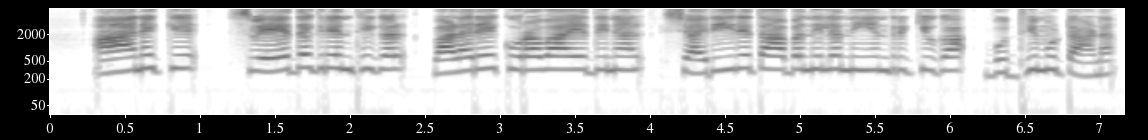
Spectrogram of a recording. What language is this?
Malayalam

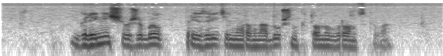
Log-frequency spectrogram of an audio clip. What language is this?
Russian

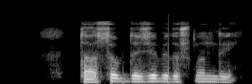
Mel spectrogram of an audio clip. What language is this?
Pashto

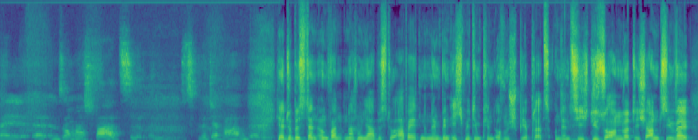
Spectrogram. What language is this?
German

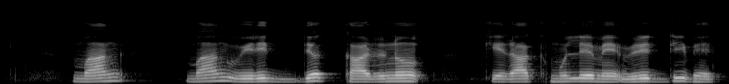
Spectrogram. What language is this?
Maithili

